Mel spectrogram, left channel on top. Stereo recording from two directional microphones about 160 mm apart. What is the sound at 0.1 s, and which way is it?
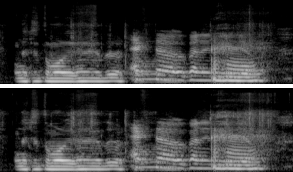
Speech, 10° right (ahead or behind).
